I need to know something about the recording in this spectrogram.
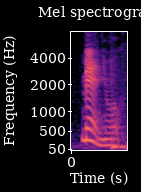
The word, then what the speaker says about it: Manuel: Is it Manuel or Manuel? Manuel. Yeah, it's spelled Manuel.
